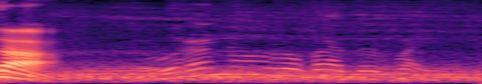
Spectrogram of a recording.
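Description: Speech: a man's voice talking in short phrases, loudest at the very start, over a steady low background hum.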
